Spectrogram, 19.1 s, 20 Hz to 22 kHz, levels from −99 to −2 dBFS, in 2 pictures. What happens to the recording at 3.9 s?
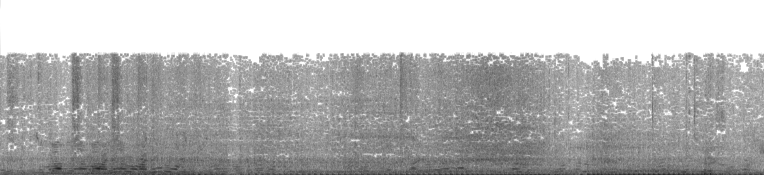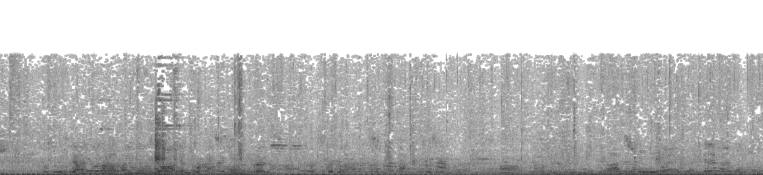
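Nothing goes wrong at 3.9 s; the audio plays through that moment intact, with no dropout, click or distortion.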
